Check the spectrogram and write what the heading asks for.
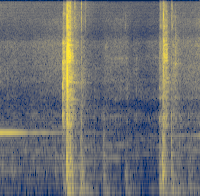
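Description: Two short sharp knocks of a camera and its stand being handled and moved, about a second apart. A faint ringing tone dies away at the start.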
